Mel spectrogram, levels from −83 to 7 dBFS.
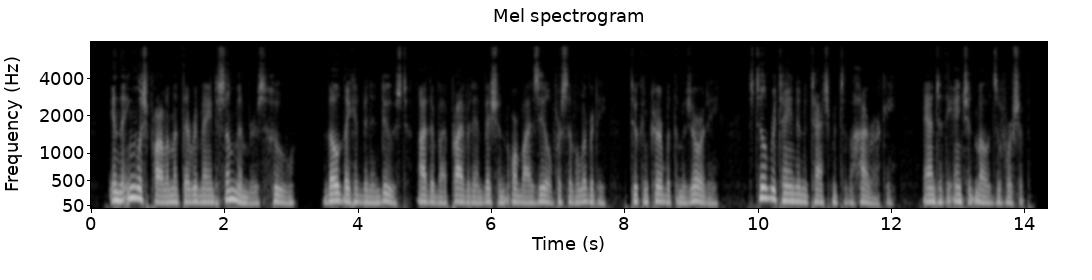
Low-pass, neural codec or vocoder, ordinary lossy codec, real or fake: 7.2 kHz; none; AAC, 48 kbps; real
